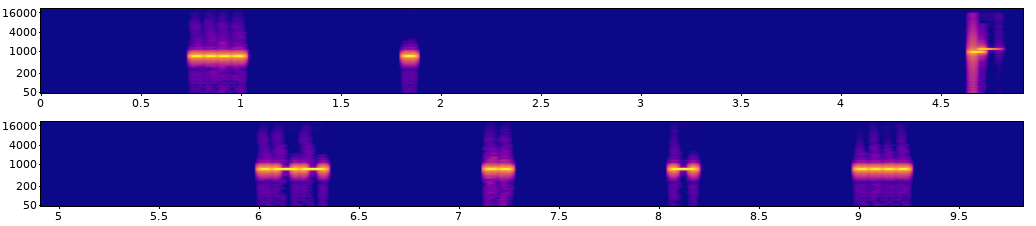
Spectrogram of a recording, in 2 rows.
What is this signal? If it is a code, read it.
Morse code, heard as a keyed tone, about 36 wpm, spaced as for 10 wpm, 700 Hz. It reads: HE WITH
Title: 8x Character Spacing - Top 100 Words - 35wpm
